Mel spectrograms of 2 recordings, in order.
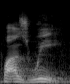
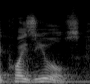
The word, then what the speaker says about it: Poiseuille: And it's because of the law of physics, named after a guy named Poiseuille. It's spelled with a whole lot of E's and I's and L's, and people say Poiseuilles.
